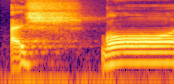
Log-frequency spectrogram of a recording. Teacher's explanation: Kalau ini shin ya, masih ngalir, dan desis. Qa-nya panjang satu alif yaitu mad tabi'i.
